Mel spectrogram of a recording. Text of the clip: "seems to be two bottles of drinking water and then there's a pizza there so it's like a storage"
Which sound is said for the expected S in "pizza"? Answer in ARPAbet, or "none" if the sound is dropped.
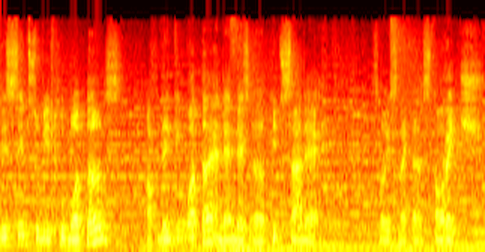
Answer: S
